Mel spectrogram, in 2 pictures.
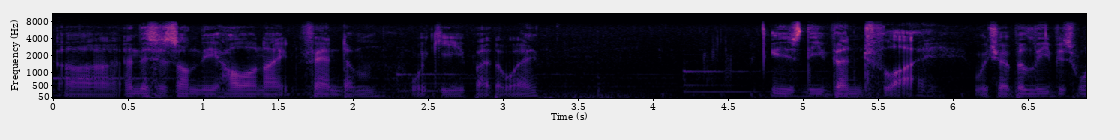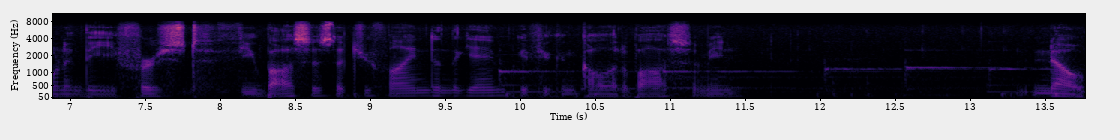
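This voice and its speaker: A soft-spoken man giving casual, rambling ASMR commentary on a video game, correcting himself as he goes. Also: fairly even intonation, moderate pace, creaky. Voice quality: soft-spoken, low voice without whispering. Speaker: YouTube game channel host. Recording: muffled audio under prominent music. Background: music.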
